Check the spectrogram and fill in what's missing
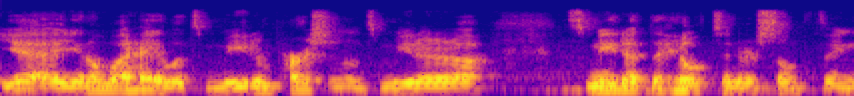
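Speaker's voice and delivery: normal talking voice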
